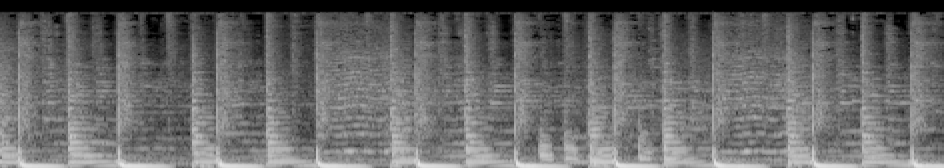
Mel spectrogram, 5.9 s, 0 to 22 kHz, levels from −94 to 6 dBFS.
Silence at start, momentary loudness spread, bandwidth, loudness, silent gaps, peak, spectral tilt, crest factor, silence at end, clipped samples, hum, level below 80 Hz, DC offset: 0 s; 4 LU; 16.5 kHz; -16 LUFS; none; -2 dBFS; -5.5 dB/octave; 12 dB; 0 s; under 0.1%; none; -16 dBFS; under 0.1%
